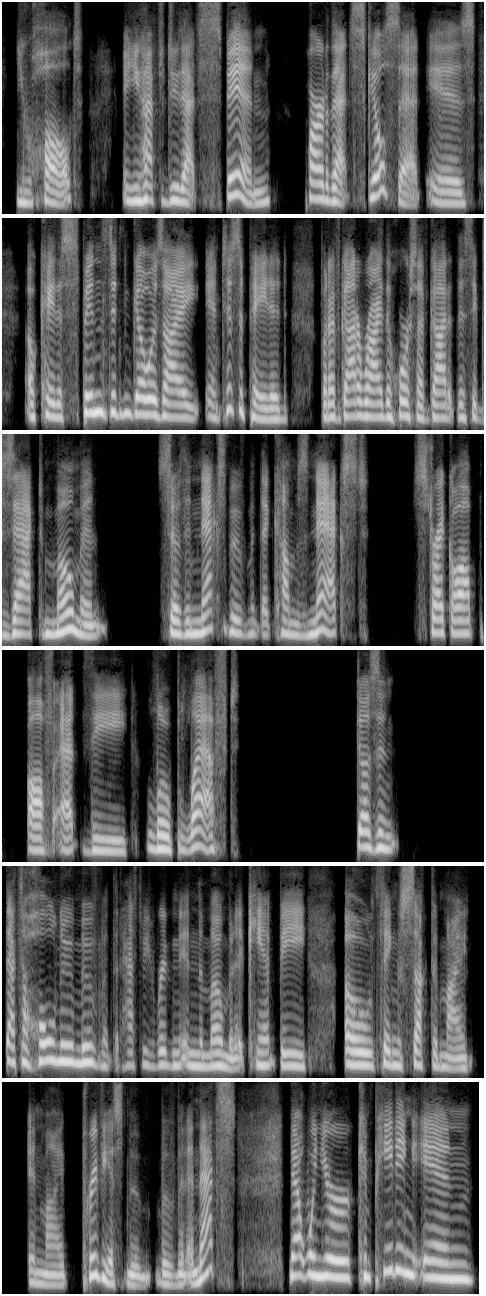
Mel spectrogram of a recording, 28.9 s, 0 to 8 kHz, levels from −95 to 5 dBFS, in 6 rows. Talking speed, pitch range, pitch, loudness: 175 wpm, 170-225 Hz, 190 Hz, -16 LUFS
